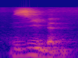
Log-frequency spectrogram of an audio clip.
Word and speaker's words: sieben: S-I-E-B-E-N. Il ne faut pas oublier le E de sieben. Il y a un E qui ne s'entend pas. Sieben.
